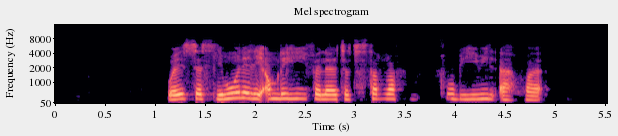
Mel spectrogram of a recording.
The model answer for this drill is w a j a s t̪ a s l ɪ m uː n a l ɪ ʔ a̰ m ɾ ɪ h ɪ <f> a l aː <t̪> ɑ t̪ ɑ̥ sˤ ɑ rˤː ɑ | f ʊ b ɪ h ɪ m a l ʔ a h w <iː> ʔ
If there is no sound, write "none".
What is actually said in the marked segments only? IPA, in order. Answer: f, t̪, aː

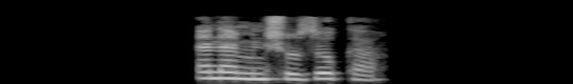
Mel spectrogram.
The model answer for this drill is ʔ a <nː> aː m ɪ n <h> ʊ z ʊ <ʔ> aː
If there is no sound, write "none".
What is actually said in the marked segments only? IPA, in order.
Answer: n, ʃ, k

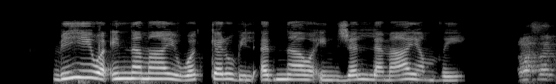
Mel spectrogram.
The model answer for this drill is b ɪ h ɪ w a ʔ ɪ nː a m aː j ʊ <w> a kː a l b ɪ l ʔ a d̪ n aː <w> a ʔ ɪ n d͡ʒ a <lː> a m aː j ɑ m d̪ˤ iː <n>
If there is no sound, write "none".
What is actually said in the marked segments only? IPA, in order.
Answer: w, w, lː, none

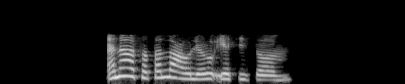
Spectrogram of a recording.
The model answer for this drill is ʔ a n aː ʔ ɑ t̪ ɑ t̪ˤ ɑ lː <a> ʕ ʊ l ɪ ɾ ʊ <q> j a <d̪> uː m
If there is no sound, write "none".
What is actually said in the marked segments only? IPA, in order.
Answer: ɑ, ʔ, t̪

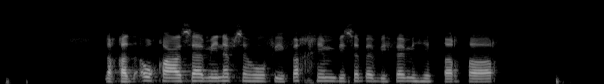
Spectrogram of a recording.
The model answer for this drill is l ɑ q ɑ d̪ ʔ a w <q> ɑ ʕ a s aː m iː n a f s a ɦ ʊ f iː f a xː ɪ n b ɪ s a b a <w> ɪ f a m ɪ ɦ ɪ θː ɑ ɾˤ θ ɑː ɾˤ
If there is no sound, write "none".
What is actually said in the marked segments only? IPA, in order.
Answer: q, b

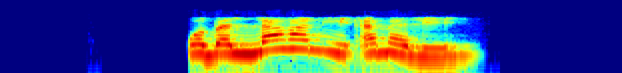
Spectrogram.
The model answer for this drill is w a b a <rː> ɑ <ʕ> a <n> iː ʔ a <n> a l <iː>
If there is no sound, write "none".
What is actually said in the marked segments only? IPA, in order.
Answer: lː, ɣ, n, m, iː

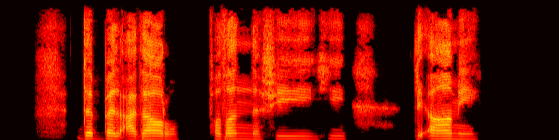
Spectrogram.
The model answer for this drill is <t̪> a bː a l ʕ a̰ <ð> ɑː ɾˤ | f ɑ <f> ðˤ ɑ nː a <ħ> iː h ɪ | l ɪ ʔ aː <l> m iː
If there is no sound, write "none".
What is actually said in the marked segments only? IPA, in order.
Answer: d̪, ð, none, f, none

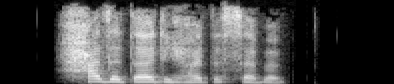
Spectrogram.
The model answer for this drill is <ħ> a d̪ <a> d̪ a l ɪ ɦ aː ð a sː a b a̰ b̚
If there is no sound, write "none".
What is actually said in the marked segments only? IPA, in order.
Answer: ħ, a

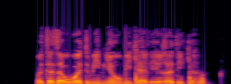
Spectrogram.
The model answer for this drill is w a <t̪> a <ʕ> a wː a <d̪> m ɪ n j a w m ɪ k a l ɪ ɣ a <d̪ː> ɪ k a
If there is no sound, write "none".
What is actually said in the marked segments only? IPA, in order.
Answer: t̪, z, d̪, d̪

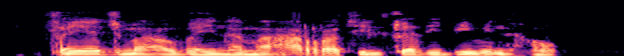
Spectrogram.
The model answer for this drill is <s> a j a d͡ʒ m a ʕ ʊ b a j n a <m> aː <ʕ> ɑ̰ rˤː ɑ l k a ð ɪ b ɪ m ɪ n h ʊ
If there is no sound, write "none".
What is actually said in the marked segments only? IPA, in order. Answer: f, m, ʕ

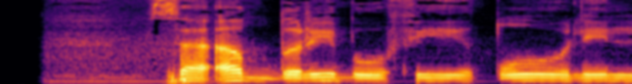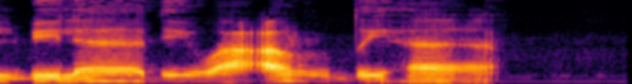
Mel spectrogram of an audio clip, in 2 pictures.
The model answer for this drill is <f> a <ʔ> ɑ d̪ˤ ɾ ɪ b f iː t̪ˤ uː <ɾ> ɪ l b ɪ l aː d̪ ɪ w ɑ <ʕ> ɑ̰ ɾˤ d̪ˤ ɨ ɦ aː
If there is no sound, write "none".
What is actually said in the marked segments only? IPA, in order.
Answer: s, ʔ, l, ʕ

